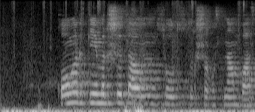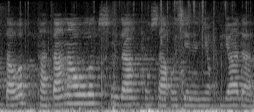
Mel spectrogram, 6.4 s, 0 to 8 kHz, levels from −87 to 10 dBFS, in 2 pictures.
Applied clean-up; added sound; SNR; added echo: none; Dog; -3 dB; reverberation time 2.5 s.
